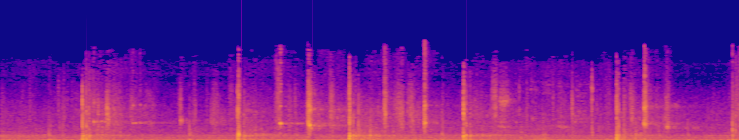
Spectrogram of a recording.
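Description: Tennis rally on a hard court: sharp racquet hits on the ball and its bounces, one pop about every second to second and a half.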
